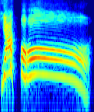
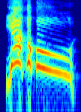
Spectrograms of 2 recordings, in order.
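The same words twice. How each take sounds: First: It is said in a deeper Luigi voice. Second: It is said in a higher Mario voice.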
